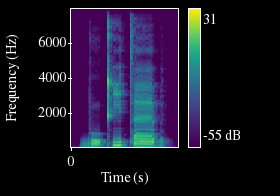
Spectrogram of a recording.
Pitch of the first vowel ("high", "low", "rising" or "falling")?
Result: low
